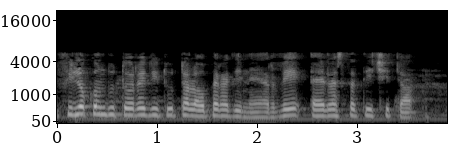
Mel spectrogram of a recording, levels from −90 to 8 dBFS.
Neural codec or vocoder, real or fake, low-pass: none; real; 5.4 kHz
